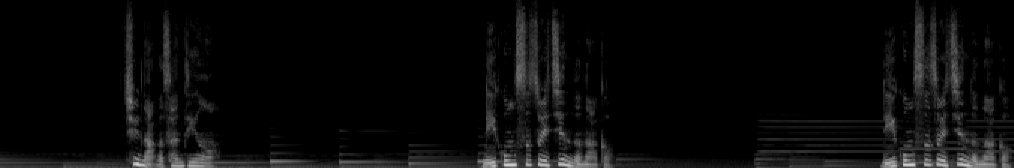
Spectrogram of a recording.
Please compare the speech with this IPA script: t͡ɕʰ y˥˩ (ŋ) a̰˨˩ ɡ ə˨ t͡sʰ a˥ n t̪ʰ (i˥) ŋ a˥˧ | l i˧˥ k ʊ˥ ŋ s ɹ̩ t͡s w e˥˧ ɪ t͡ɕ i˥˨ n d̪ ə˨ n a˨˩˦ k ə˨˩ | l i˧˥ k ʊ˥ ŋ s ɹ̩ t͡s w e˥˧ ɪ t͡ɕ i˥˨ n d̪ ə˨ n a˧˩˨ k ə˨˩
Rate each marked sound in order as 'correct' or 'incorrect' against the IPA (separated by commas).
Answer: incorrect, correct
